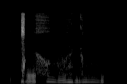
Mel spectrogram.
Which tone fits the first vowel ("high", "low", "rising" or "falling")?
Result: rising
